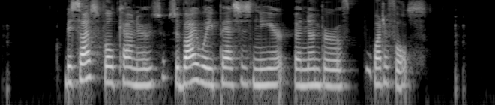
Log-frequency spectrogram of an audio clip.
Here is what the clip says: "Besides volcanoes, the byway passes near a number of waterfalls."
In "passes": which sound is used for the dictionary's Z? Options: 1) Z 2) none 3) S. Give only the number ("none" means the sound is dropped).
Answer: 1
